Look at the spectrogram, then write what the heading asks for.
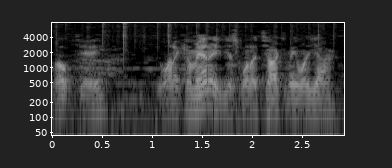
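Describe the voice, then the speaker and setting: A man's voice: medium pitch, rapid-fire, natural voice. A man playing a cool, wisecracking murder suspect in a 1940s radio crime drama, laconic and defiant. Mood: cool, cocky. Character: cocky, unruffled male murder suspect, wisecracking and streetwise. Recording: dull, muffled vintage radio recording.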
